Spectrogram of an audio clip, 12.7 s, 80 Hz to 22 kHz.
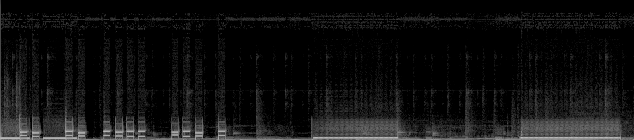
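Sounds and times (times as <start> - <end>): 
telephone touch-tone dialing beeps: 0.0 - 4.5, 6.2 - 8.0, 10.4 - 12.4.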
